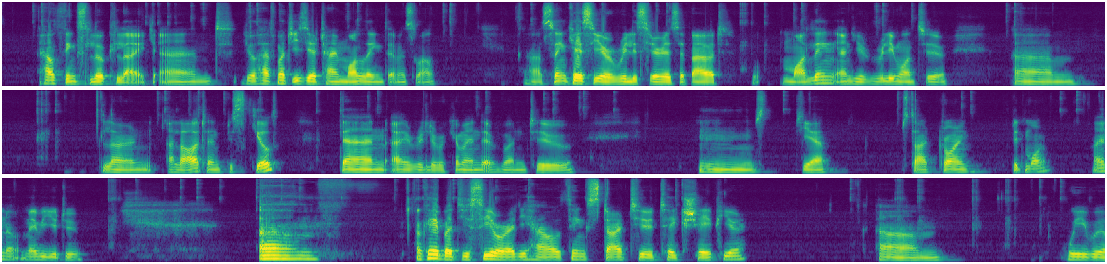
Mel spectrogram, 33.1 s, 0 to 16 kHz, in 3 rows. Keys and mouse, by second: 0.1 g, 0.6 Tab, 1.6 Tab, 2.2 g, 3.3 alt+w, 3.8 g, 4.6 Tab, 5.1 Tab, 6.2 g, 6.8 Tab, 7.8 Tab, 8.2 g, 9.3 g, 10.3 Tab, 11.8 Tab, 12.0 g, 13.0 click, 13.2 g, 13.5 Tab, 14.4 Tab, 15.1 g, 16.2 g, 19.3 g, 22.1 a, 22.2 a, 24.8 a, 29.4 middle click, 31.1 middle click, 31.4-33.0 middle drag.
